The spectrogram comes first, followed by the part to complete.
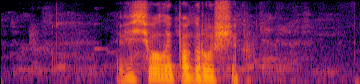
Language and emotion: Russian, neutral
